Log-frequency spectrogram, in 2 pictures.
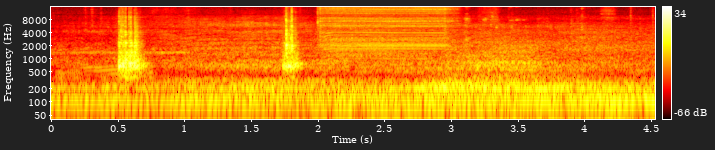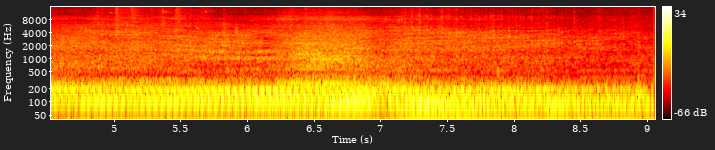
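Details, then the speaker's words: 2003 Volvo S60 2.5T AWD at steady low idle: a sharp buzz flares for about a second between clicks, felt vibrating a hose the owner thinks may be a coolant line. Under-hood buzzing noise, cause unknown. "I felt this hose vibrate when it made that sound. I wonder if it's like a coolant. Seems like a coolant line."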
